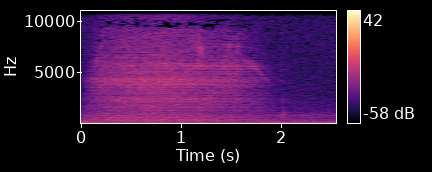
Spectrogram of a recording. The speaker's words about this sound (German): Nimm den dritten tiefen Atemzug und atme ein.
